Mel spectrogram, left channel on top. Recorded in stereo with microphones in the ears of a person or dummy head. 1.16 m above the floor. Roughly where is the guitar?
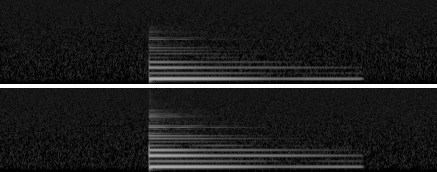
Right.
